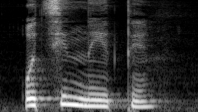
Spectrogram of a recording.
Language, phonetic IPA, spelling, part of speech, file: Ukrainian, [ɔt͡sʲiˈnɪte], оцінити, verb, Uk-оцінити.ogg
- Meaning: 1. to evaluate, to appraise, to assess, to estimate, to value, to rate (form a judgement about the value or qualities of) 2. to appreciate, to value (recognize the merits or qualities of)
